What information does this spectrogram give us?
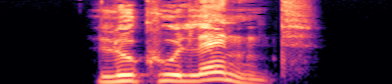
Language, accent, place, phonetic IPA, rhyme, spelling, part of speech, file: German, Germany, Berlin, [lukuˈlɛnt], -ɛnt, lukulent, adjective, De-lukulent.ogg
- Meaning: luculent, bright, clear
